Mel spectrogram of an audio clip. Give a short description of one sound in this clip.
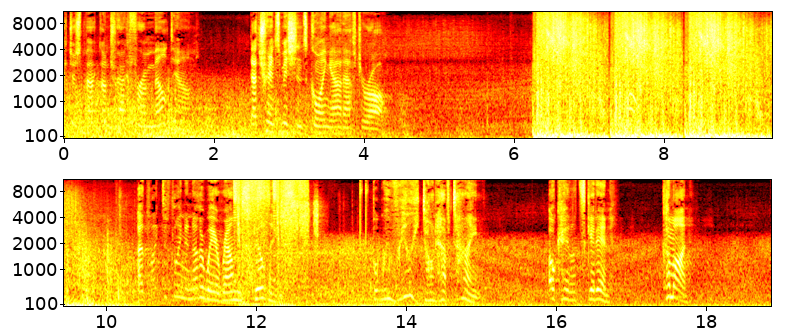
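A young woman speaks calmly nearby.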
